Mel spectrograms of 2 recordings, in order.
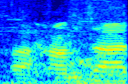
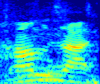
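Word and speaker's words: Khamzat: supposed to be fighting KMOD hamzad I guess is how you pronounce his name no hamzat shamaya he was supposed to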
